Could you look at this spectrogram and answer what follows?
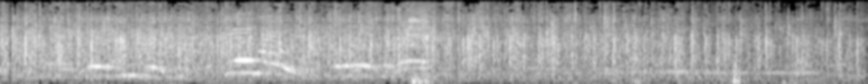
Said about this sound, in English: Clap your hands and give God great praise here today.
